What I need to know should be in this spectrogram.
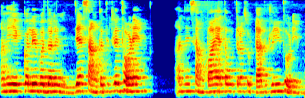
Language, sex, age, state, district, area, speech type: Goan Konkani, female, 45-60, Goa, Murmgao, rural, spontaneous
